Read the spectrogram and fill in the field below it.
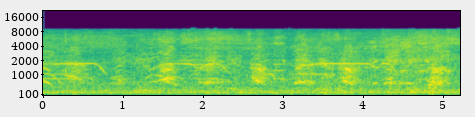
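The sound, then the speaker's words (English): A large crowd cheers and shouts continuously during remarks by Donald Trump, with rising and falling waves of yelling voices blending into a steady roar that stays loud throughout. “Not sure what they're cheering there, but thank you, Trump.”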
